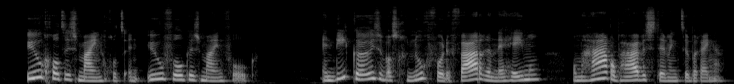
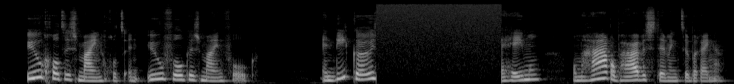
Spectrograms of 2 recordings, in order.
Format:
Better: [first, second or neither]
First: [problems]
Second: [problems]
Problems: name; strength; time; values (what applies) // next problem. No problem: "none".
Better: first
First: none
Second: audio cutting out; filled with static; at 4 s for 1.5 s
